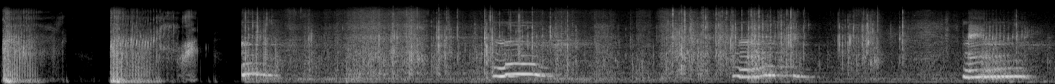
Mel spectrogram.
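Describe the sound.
A voice imitates a fart with the mouth, blowing several wet, sputtering raspberry bursts with low buzzing pitch and brief pauses between them, fairly loud, with faint crackly noise underneath.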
